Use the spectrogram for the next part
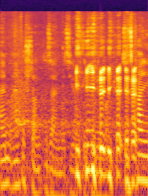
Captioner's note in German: lacht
